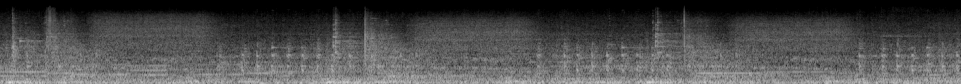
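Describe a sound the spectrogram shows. Steam hisses out in short bursts.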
